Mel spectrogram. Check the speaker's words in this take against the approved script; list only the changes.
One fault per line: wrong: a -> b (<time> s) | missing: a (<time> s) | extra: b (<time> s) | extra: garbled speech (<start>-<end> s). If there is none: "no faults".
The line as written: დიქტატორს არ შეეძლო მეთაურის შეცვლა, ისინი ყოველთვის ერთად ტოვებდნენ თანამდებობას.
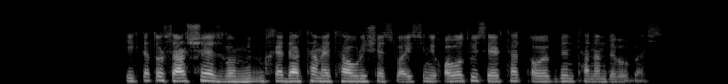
extra: მხედართა (2.5 s)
